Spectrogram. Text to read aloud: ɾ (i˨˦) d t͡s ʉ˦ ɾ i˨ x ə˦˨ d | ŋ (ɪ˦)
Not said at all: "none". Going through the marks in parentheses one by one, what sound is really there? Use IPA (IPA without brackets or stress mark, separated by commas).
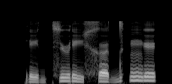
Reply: i˨, ɪ˦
